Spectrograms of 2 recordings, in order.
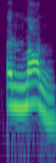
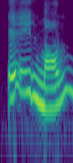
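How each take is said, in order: First: The first word is a short 'en' sound. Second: The first word is a diphthong 'ein' sound. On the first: It is the article 'a'. "dibacanya en karena dia adalah partikel" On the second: It means the number one. "ein man berarti ada seorang laki-laki. Jadi satu"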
